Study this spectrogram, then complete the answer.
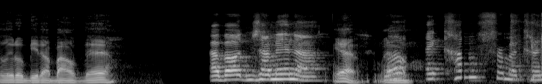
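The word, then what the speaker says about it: N'Djamena: So Njamena, the N is silent.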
